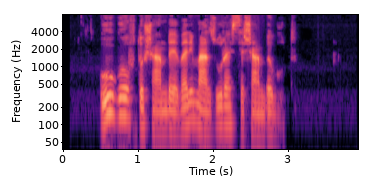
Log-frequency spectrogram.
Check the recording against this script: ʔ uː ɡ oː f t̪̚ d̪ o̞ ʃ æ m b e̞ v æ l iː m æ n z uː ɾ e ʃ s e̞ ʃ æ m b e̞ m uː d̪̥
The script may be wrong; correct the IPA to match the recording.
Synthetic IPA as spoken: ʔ uː ɡ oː f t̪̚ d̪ o̞ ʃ æ m b e̞ v æ l iː m æ n z uː ɾ æ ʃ s e̞ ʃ æ m b e̞ b uː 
